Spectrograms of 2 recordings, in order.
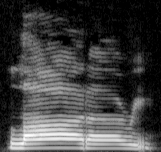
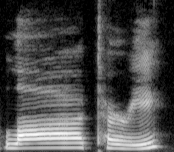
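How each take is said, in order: First: The middle consonant is a soft D sound. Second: The middle consonant is a clear T sound. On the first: The speaker calls it right. "we'll say lottery. The d, d sound" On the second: The speaker calls it wrong. "instead of saying lottery, because that T sound"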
